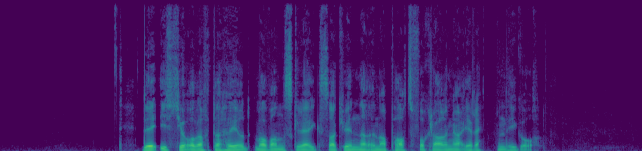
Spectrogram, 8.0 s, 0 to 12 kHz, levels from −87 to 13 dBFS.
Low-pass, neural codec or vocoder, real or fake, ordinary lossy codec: none; codec, 24 kHz, 0.9 kbps, WavTokenizer, medium speech release version 2; fake; none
